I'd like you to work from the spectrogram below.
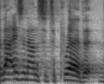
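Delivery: usual speaking voice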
